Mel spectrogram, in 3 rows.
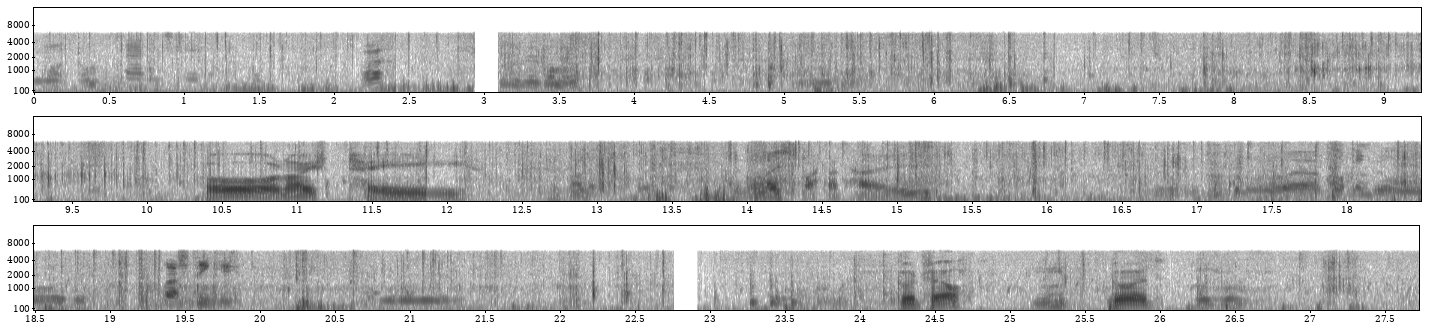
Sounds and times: Outside, rural or natural: 0:00.0 - 0:27.7.

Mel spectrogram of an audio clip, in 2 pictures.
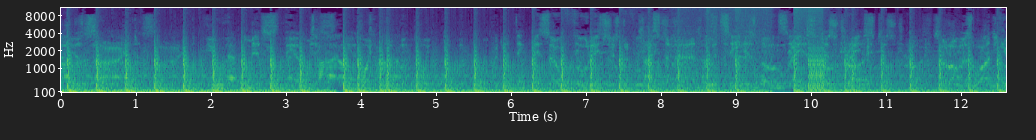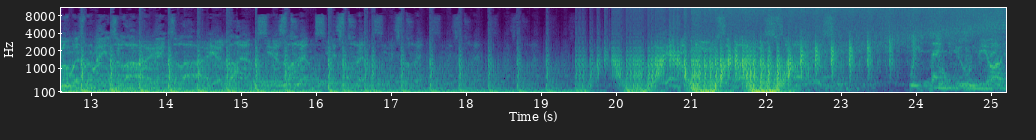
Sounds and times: Speech: 0:00.0 - 0:18.3, 0:20.5 - 0:23.2, 0:23.9 - 0:25.2
Music: 0:00.0 - 0:25.2
Throbbing: 0:07.1 - 0:10.8, 0:17.9 - 0:24.4.

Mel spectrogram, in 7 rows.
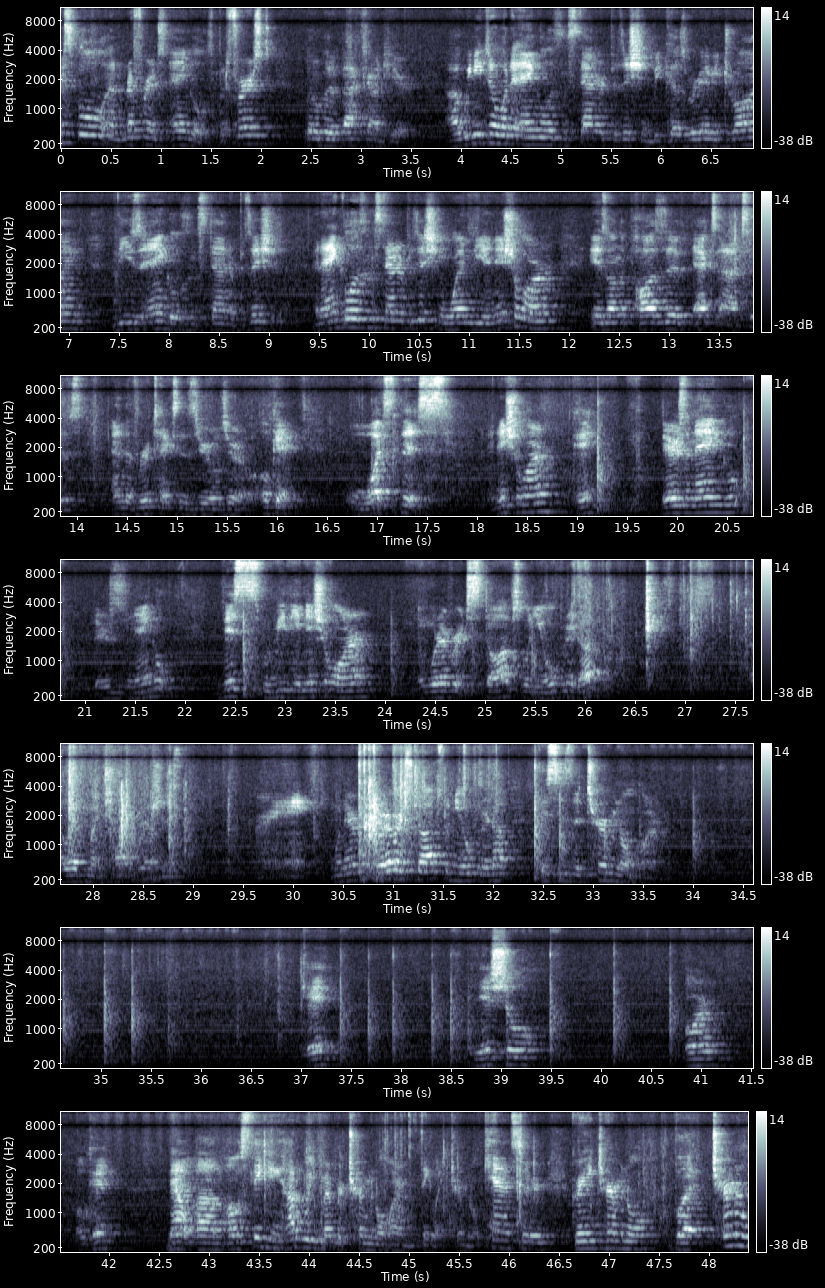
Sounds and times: Speech: 0:00.0 - 0:26.3, 0:27.6 - 0:29.0, 0:29.6 - 0:33.8, 0:37.0 - 0:37.5, 0:38.7 - 0:39.6, 0:40.8 - 0:48.3
Inside, small room: 0:00.0 - 0:48.3.

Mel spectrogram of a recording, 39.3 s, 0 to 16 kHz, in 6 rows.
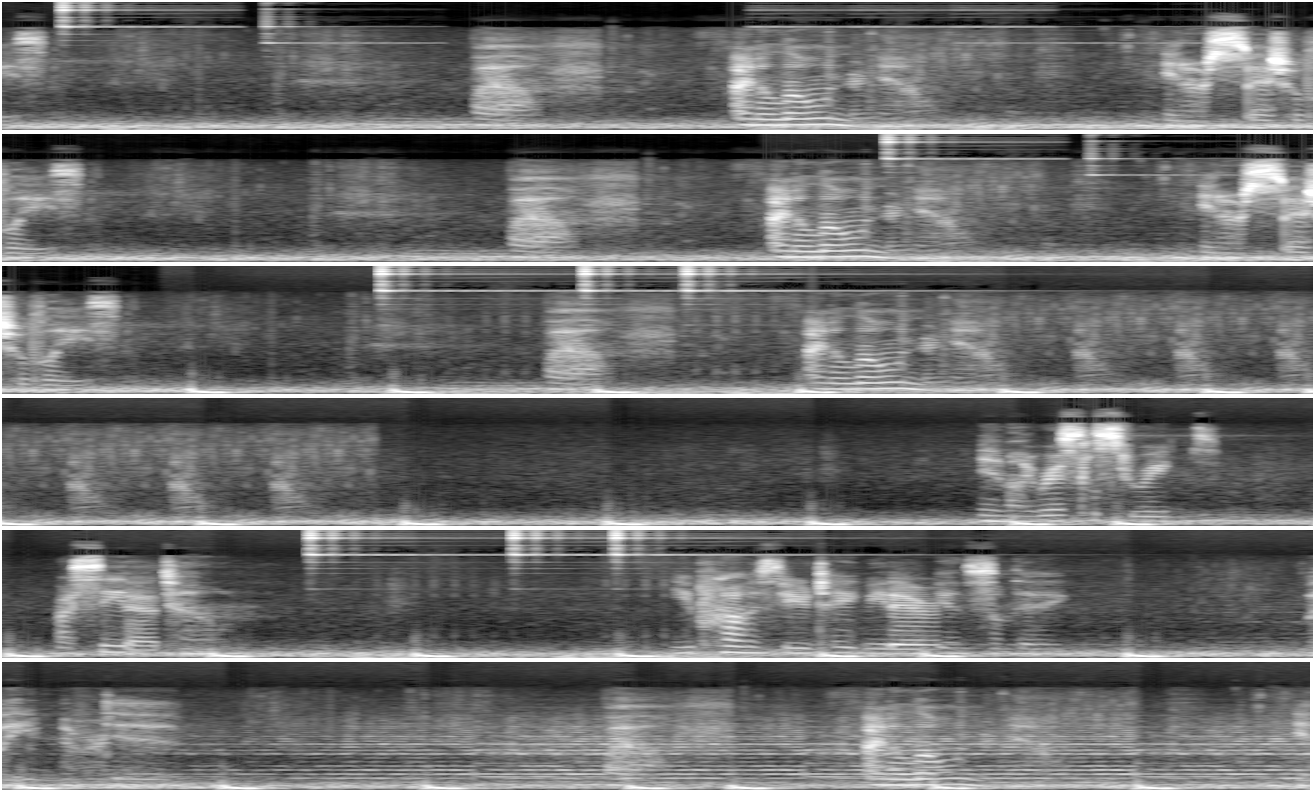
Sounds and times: Speech: 0:02.4 - 0:03.0, 0:03.7 - 0:04.8, 0:05.8 - 0:07.0, 0:09.1 - 0:09.8, 0:10.4 - 0:11.4, 0:12.6 - 0:13.8, 0:17.2 - 0:18.2, 0:24.6 - 0:25.8, 0:26.5 - 0:27.5, 0:29.6 - 0:31.6, 0:32.8 - 0:33.8, 0:37.1 - 0:38.1.

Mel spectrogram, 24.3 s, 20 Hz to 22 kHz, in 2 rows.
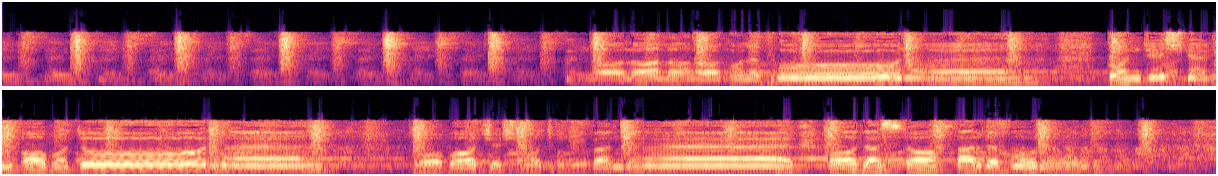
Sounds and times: Music: 0:05.9 - 0:24.2.

